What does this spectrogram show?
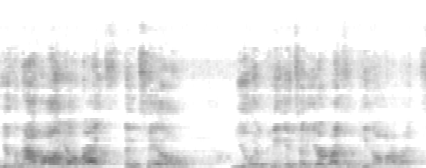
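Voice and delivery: ordinary talk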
